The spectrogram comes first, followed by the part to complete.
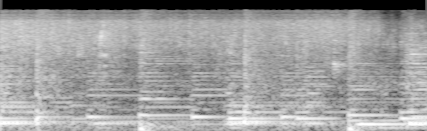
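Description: Burger patties sizzling on a hot grill grate, over background music playing a simple melody.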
